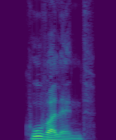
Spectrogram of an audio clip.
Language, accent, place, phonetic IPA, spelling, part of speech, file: German, Germany, Berlin, [ˈkoːvalɛnt], kovalent, adjective, De-kovalent.ogg
- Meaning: covalent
